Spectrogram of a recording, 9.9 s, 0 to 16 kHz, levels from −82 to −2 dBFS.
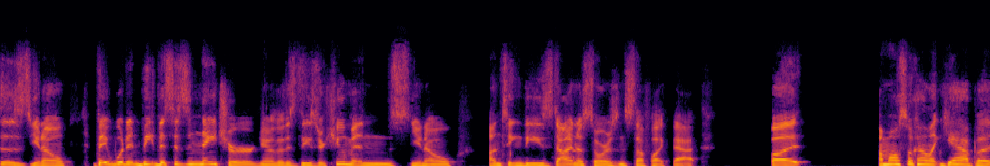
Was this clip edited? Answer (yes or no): no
